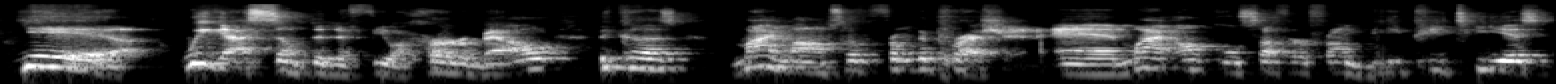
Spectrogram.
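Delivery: high-pitched mock self-righteous claim; mock eager grievance. Voices eager majority claiming grievance.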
